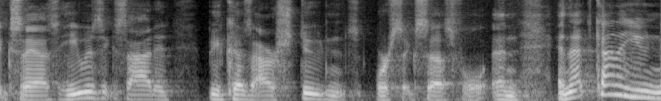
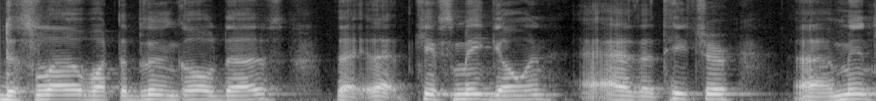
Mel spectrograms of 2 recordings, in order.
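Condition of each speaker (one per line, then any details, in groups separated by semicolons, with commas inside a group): No condition
Cerebral palsy; present from birth; falls sometimes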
